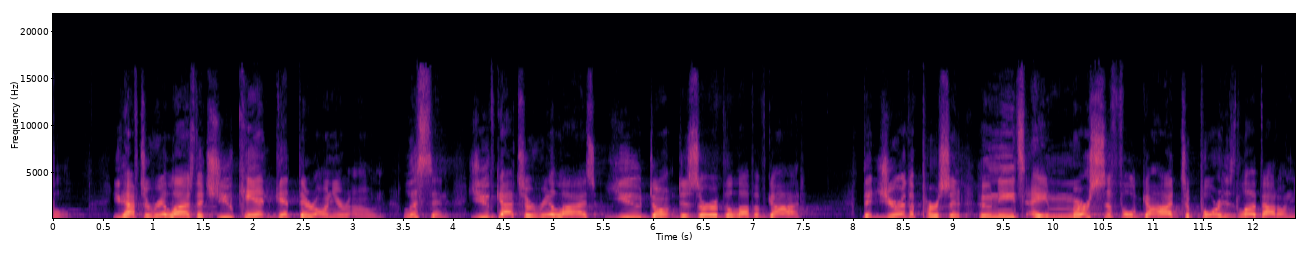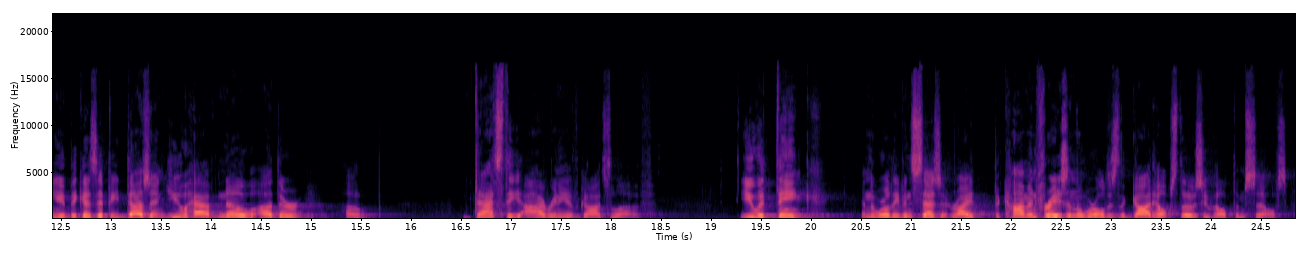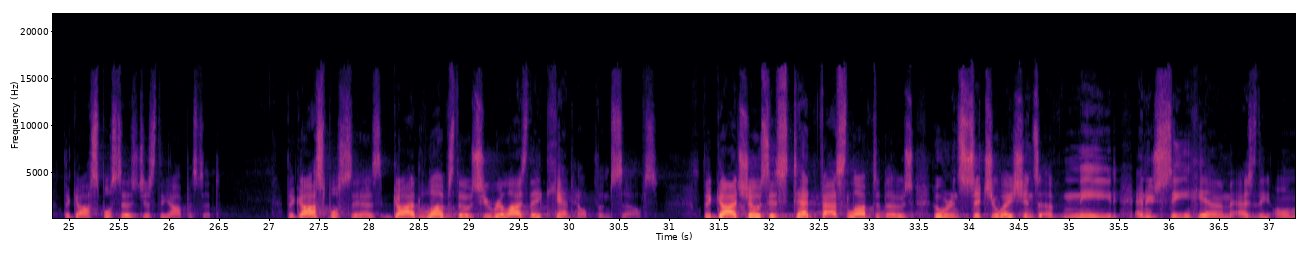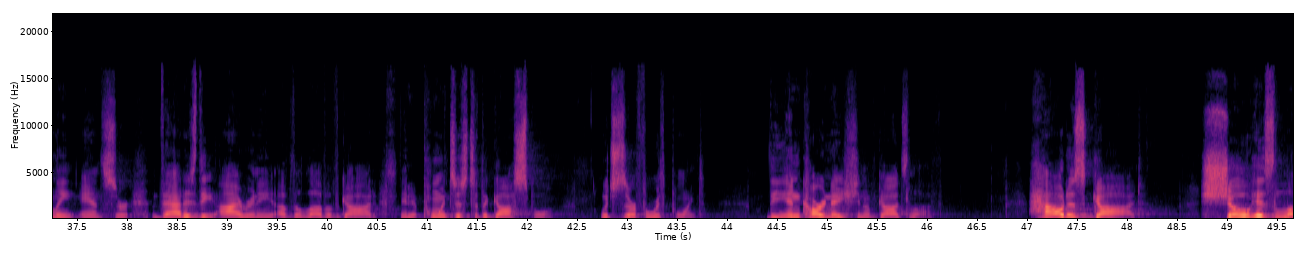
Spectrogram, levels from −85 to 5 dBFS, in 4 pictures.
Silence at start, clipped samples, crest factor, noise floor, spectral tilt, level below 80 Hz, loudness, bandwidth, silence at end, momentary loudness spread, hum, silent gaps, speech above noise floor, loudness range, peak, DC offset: 0 s; under 0.1%; 24 dB; -70 dBFS; -4 dB/octave; -74 dBFS; -28 LUFS; 16.5 kHz; 0 s; 17 LU; none; none; 42 dB; 9 LU; -6 dBFS; under 0.1%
